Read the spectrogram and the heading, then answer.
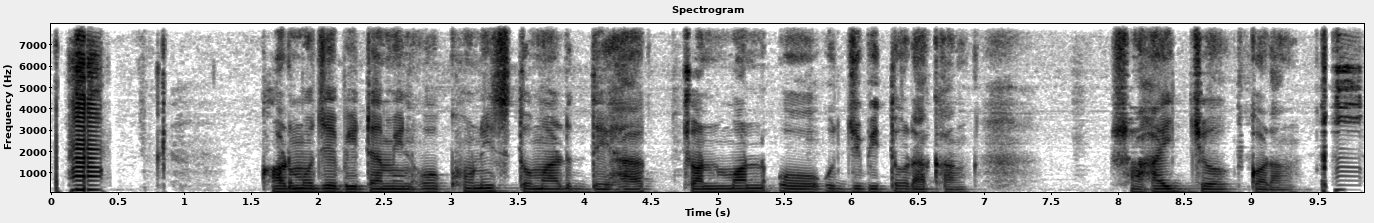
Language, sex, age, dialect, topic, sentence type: Bengali, male, 18-24, Rajbangshi, agriculture, statement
